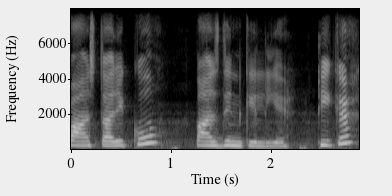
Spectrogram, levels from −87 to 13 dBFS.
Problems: none marked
